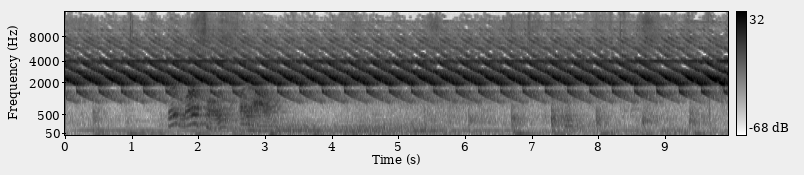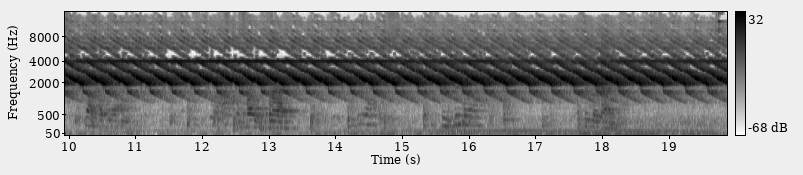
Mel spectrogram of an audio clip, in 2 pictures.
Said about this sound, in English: So for those who wanted fire alarms, we're inside the Temperance Hall and the fire alarm is just going off.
